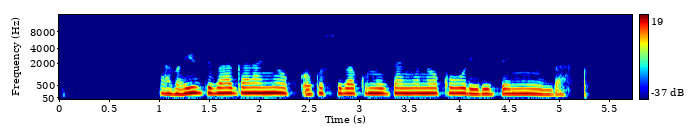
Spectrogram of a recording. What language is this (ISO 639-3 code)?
lug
